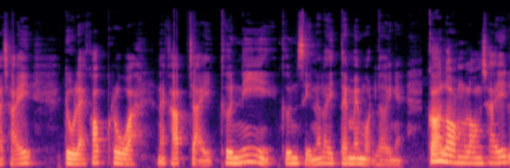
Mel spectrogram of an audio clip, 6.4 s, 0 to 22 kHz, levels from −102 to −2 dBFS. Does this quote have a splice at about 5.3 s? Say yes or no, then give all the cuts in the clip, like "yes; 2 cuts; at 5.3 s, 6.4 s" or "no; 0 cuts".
yes; 1 cut; at 5.3 s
